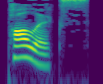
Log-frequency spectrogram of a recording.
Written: pollux

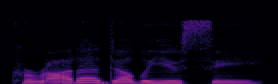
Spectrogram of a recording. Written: caradawc

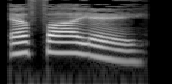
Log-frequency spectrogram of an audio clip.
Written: fia

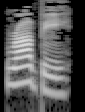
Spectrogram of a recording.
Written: rabi

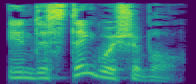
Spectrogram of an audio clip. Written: indistinguishable

